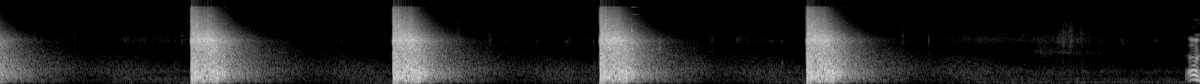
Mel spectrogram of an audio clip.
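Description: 5.56 mm AR-style rifle fired four times, about two seconds apart, each loud shot trailing off in a long echo.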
